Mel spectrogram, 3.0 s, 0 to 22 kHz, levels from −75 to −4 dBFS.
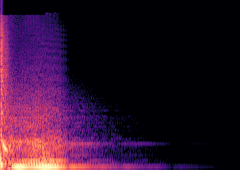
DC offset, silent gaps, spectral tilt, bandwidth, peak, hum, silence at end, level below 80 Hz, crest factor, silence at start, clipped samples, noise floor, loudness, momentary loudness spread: under 0.1%; none; -5 dB/octave; 16 kHz; 0 dBFS; 50 Hz at -30 dBFS; 1.9 s; -16 dBFS; 14 dB; 0 s; 0.1%; -75 dBFS; -13 LUFS; 20 LU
